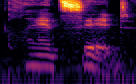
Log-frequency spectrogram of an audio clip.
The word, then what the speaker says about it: Clancid: The Clanced Trust, pronounced Clanced, okay.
